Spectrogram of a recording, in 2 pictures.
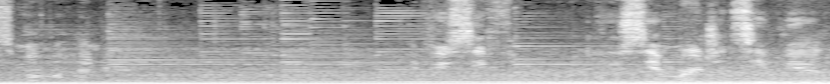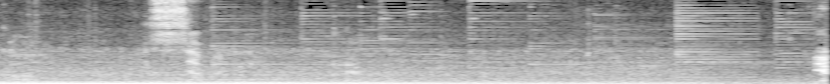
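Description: Vehicle engine droning inside the cab as it picks up speed, its pitch rising slowly and steadily, easing off a little near the end.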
